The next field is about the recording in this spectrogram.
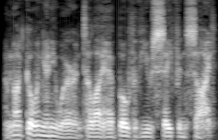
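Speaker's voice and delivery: lightly voiced protective man; deep, firm man. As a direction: drop low, allow no argument. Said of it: "His deep voice allowed no argument".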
